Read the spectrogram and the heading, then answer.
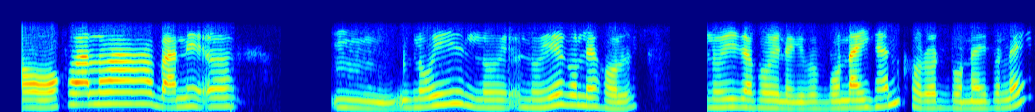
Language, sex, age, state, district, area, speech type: Assamese, female, 18-30, Assam, Goalpara, rural, conversation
